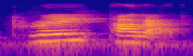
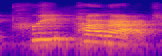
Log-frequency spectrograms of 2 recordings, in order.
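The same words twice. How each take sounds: First: The first vowel sounds like an eh sound. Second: The first vowel sounds like an ee sound. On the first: The speaker calls it right. "since it's an E, it's pre" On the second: The speaker calls it wrong. "a lot of you with preparar are saying preparar"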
